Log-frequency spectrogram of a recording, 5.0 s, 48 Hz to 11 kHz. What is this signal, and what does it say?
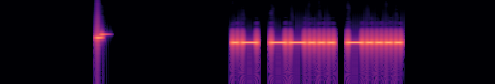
Morse code, heard as a keyed tone, about 25 wpm, 700 Hz. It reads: A76
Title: Common Cut Numbers - 3-Digit 25wpm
